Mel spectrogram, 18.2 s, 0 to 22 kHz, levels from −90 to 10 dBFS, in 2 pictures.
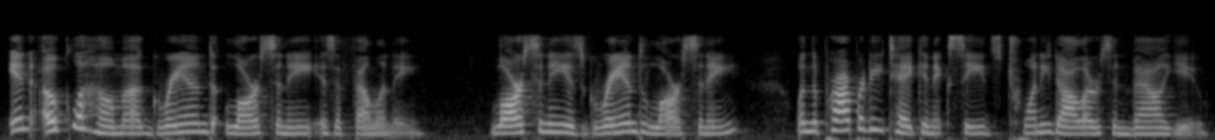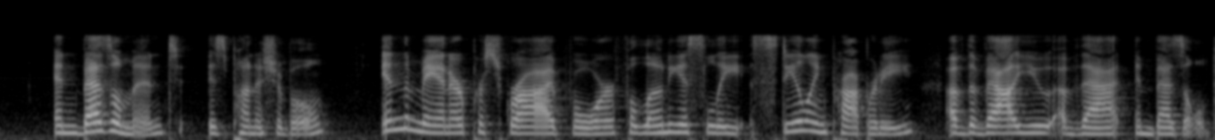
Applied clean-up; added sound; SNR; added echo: none; none; none; none.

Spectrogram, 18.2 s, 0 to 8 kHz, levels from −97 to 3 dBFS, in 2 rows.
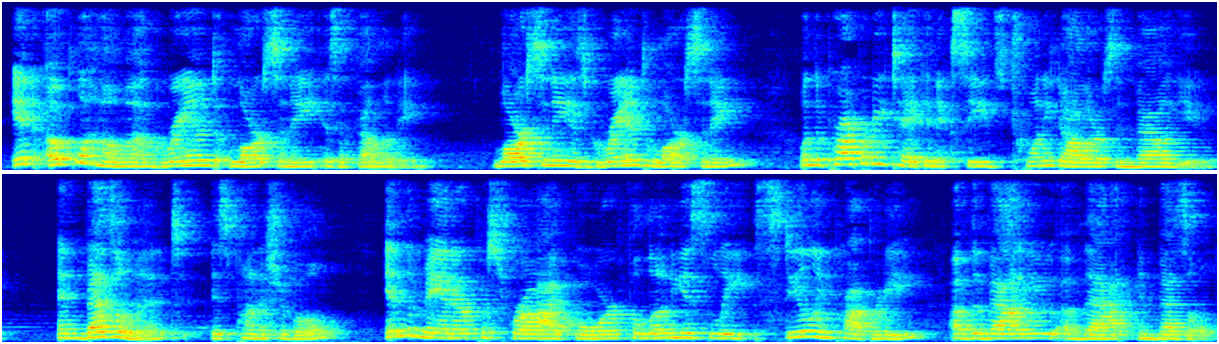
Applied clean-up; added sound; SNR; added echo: none; none; none; reverberation time 0.6 s.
